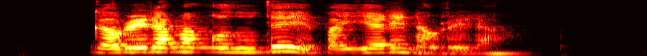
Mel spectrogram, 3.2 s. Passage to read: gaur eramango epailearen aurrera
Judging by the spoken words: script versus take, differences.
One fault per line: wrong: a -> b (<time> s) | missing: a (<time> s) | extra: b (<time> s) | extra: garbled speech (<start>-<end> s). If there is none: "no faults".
extra: dute (1.2 s)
